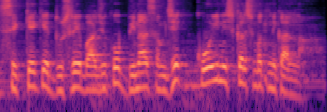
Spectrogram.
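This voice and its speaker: A man voicing a wise, kindly senior schoolteacher in a cartoon, giving measured, encouraging advice. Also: medium pitch, animated, close to an everyday voice. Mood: warm, advising. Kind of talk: cartoon voice acting.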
